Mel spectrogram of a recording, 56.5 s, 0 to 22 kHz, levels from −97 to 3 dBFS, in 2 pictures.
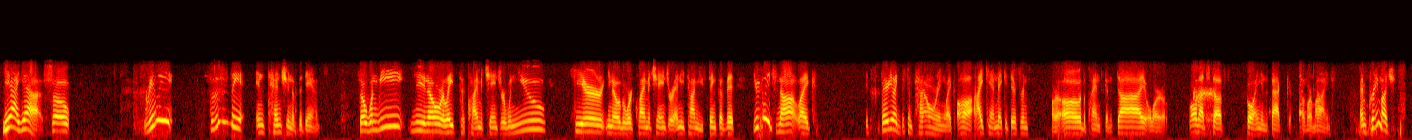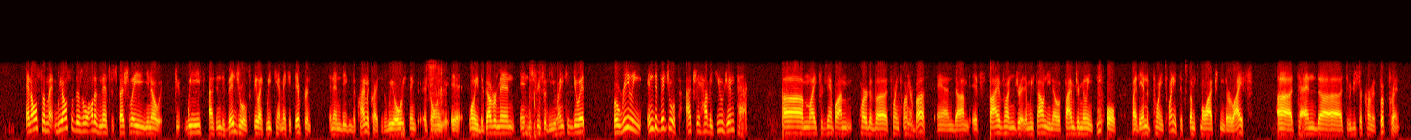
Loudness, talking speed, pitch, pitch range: -30 LUFS, 180 wpm, 140 Hz, 130-185 Hz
